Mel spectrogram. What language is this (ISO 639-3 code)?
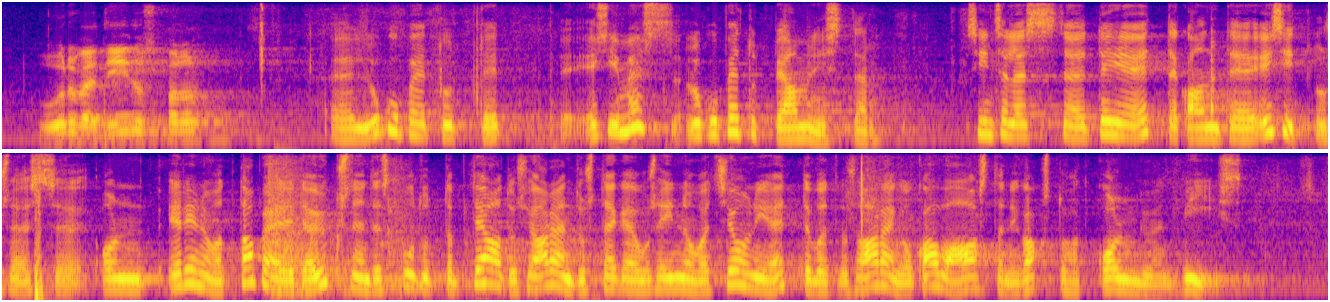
est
